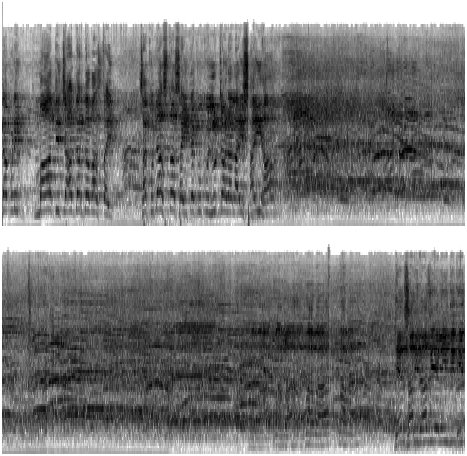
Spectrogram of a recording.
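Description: A man recites with passion through a microphone.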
